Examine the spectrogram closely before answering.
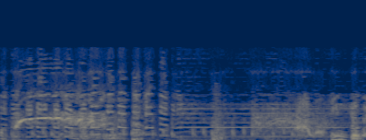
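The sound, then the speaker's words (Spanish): A horse whinnies near the start, a brief high, falling neigh set among dense, busy sound that continues throughout. “A los indios que vienen los caballos.”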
